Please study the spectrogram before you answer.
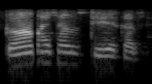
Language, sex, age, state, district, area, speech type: Kashmiri, male, 18-30, Jammu and Kashmir, Shopian, rural, conversation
